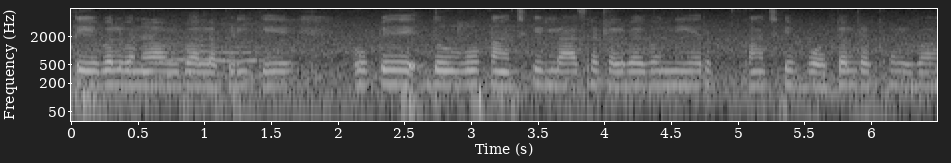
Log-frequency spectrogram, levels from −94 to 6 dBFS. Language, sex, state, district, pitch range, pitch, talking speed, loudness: Bhojpuri, female, Uttar Pradesh, Gorakhpur, 180-185 Hz, 180 Hz, 185 wpm, -35 LUFS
